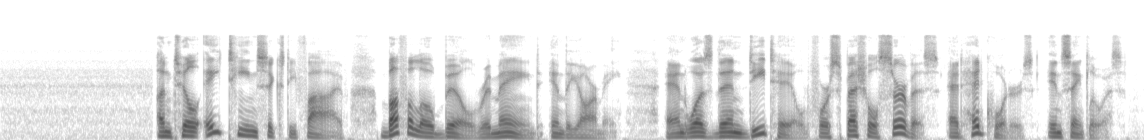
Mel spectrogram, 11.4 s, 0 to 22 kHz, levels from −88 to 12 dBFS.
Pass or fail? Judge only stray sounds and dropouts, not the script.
pass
